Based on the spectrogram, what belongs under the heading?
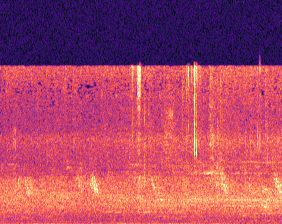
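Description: Short, falling bird chirps repeating about once a second over a low steady rumble of outdoor street ambience.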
